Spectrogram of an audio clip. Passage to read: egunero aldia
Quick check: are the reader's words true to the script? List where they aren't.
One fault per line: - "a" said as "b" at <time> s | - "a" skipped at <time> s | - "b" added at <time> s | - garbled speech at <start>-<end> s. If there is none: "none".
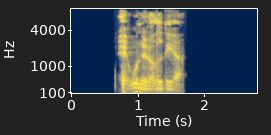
none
